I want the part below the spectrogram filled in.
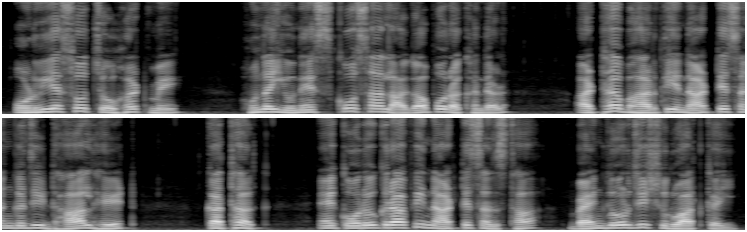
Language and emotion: Sindhi, neutral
